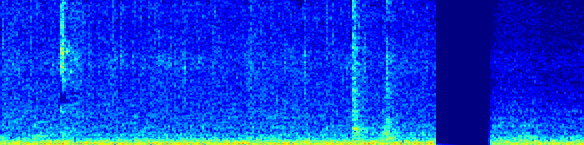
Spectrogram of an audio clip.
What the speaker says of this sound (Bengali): এবার প্রথমে উচ্ছেটাকে দিয়ে দেব। উচ্ছেটাকে লাল লাল করে ভেজে নেব।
